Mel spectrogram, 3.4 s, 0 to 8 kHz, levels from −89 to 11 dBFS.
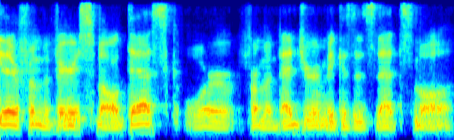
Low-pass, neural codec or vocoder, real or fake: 7.2 kHz; vocoder, 24 kHz, 100 mel bands, Vocos; fake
